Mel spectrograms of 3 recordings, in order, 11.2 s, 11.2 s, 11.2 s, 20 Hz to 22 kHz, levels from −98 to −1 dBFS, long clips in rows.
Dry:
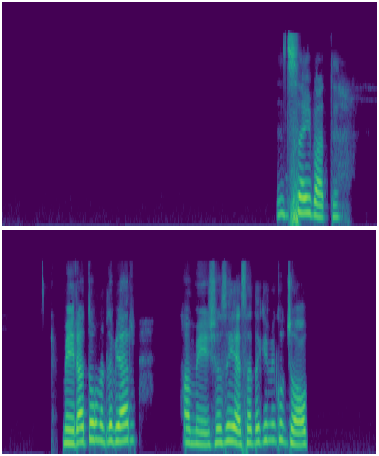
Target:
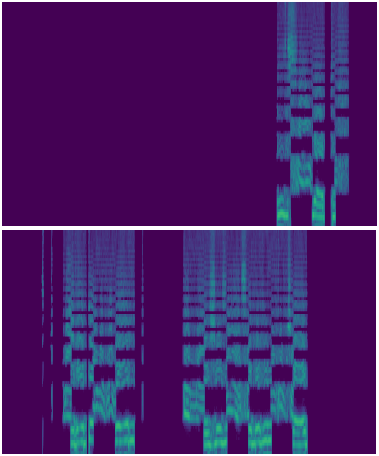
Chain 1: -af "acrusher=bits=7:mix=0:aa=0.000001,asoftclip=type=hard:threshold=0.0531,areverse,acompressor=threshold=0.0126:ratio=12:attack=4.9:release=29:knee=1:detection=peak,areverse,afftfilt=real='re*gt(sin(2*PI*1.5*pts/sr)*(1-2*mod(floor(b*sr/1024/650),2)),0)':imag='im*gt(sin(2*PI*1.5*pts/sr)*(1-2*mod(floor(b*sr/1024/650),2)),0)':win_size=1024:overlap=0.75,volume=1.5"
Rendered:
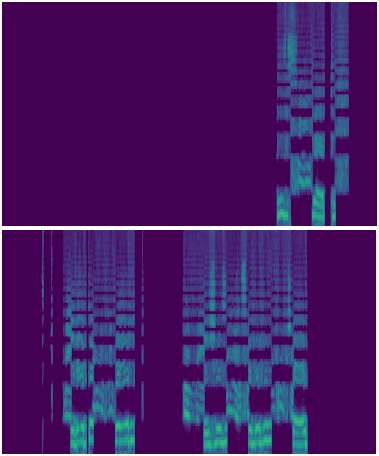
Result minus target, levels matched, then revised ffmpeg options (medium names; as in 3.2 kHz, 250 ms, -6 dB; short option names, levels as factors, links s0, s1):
hard clipper: distortion -4 dB
-af "acrusher=bits=7:mix=0:aa=0.000001,asoftclip=type=hard:threshold=0.0178,areverse,acompressor=threshold=0.0126:ratio=12:attack=4.9:release=29:knee=1:detection=peak,areverse,afftfilt=real='re*gt(sin(2*PI*1.5*pts/sr)*(1-2*mod(floor(b*sr/1024/650),2)),0)':imag='im*gt(sin(2*PI*1.5*pts/sr)*(1-2*mod(floor(b*sr/1024/650),2)),0)':win_size=1024:overlap=0.75,volume=1.5"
